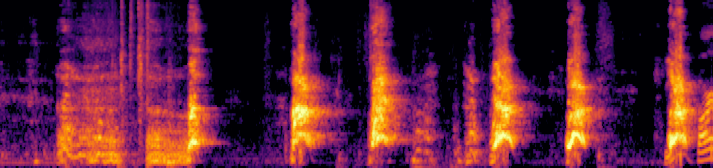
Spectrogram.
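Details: Nana, a fun-loving female corgi, lets out loud single barks roughly once a second after some opening rustling and speech, each bark short and punchy.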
